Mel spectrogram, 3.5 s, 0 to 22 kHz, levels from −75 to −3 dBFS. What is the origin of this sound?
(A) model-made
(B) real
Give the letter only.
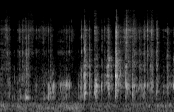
B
